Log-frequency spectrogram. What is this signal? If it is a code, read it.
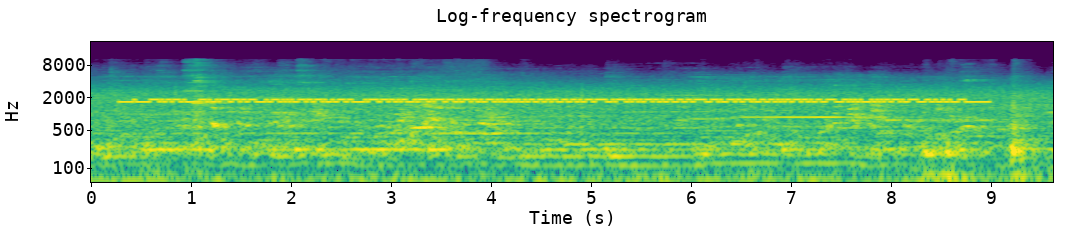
RTTY (45.45 baud, 170 Hz shift), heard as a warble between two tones, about 1800 Hz centre, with radio static and the noise of a crowd indoors. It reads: HE MAY HAVE BEEN AFFILIATED WITH HIS WORKSHOP.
